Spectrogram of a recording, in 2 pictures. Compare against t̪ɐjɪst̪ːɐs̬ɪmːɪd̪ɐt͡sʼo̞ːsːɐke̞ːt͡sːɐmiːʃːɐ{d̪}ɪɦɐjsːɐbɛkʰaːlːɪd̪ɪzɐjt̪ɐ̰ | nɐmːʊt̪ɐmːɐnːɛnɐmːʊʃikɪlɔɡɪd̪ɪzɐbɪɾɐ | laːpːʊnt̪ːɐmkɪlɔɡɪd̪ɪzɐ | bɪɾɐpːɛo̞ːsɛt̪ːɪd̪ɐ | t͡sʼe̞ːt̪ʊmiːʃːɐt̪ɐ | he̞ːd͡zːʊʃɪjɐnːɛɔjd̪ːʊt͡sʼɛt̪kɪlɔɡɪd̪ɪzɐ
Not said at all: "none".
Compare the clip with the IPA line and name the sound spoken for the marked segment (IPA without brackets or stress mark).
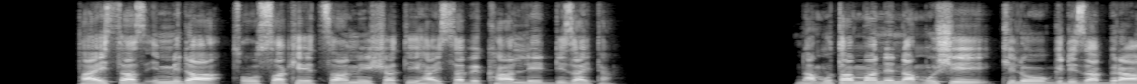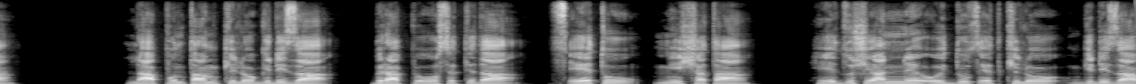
t̪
